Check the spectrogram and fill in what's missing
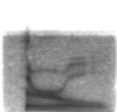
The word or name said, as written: thirl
